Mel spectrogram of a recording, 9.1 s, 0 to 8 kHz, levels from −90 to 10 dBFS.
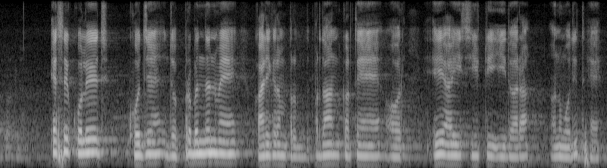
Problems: constant background noise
